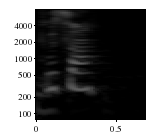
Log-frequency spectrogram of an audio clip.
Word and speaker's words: poussin: Poussin.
